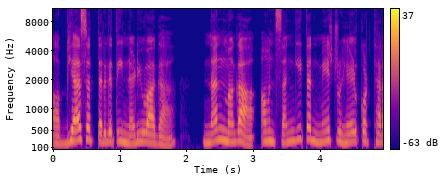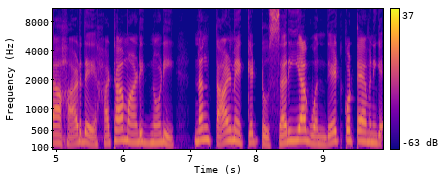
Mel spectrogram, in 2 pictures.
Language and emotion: Kannada, angry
